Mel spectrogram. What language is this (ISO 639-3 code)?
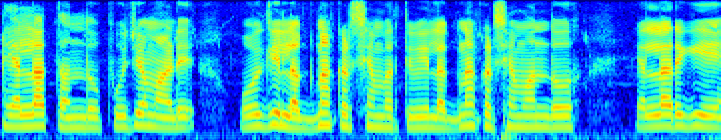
kan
